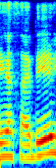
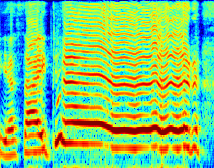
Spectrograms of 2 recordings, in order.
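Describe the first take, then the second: First: Said in the usual way. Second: Much louder and slowly stretched, each word hit; loud slow proud yes. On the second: Real, not acted.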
